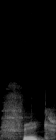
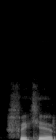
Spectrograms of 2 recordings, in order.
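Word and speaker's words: فکر: There is no Fikir or fikar. It's fikr.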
